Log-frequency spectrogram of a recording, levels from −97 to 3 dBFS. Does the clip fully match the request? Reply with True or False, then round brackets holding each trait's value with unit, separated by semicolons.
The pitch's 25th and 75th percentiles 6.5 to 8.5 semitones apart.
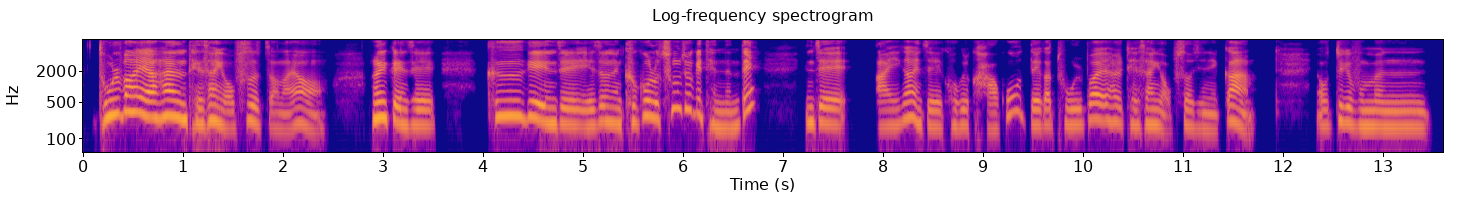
False (5.6 semitones)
